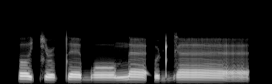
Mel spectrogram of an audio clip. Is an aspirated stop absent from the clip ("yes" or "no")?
yes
